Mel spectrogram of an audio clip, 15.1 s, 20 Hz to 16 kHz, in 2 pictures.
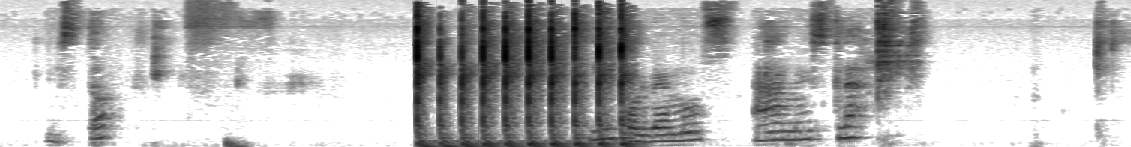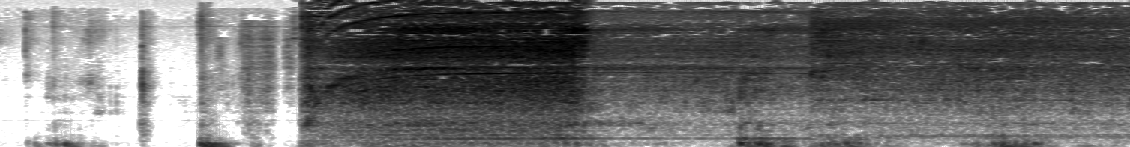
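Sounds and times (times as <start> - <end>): electric hand mixer whirring: 9.6 - 15.0.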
